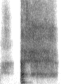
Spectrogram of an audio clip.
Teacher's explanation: كل الصفات تتجلى. يعني كما قلنا الحاء رخوة، إذا تكون الرخاء جريان الصوت الجريان الكامل واضح في الحاء الساكنة أح، بينما يكون قليلا محدودا في المتحركة، لكن في الساكنة واضح. · مهموسة فيها كمال جريان النفس، منفتحة فلا يجافى بين اللسان والحنك الأعلى، وتكون مستفلة فلا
